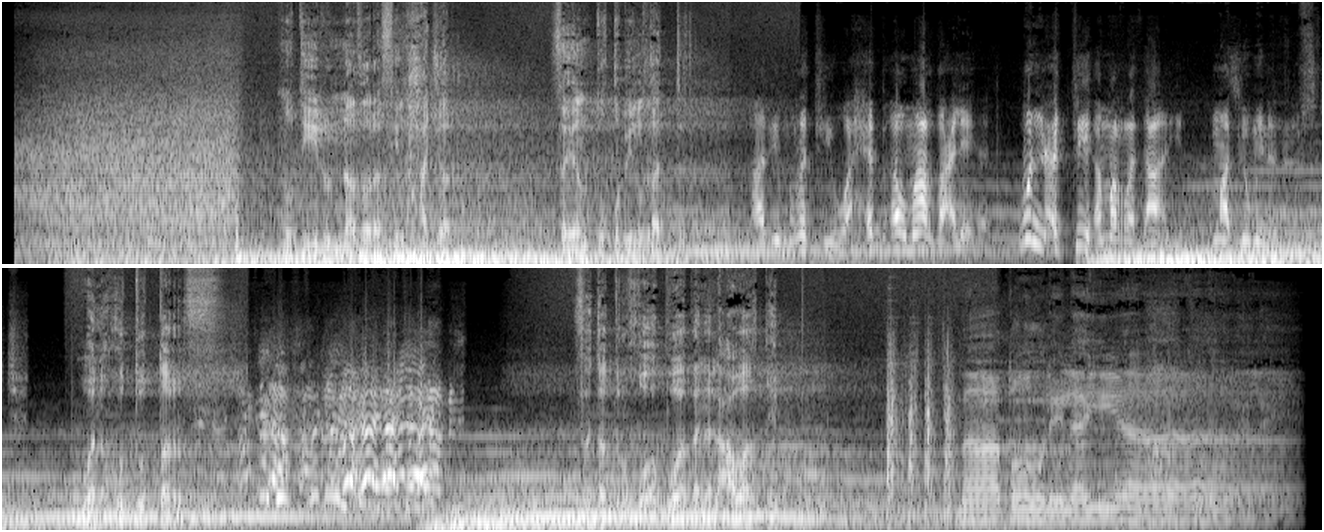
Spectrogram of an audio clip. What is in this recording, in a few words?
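Arabic, Narrative; GoLocalise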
